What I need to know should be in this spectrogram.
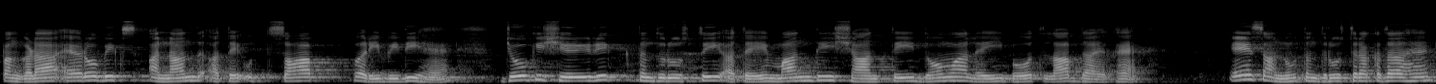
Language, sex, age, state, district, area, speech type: Punjabi, male, 30-45, Punjab, Jalandhar, urban, spontaneous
